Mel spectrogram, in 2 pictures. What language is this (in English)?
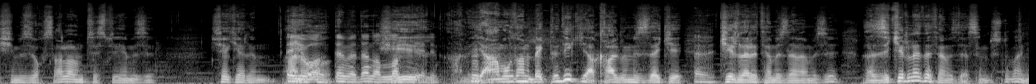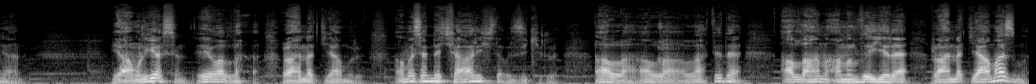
Turkish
